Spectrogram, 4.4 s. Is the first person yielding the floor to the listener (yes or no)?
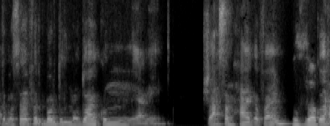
yes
